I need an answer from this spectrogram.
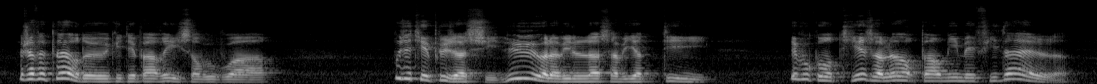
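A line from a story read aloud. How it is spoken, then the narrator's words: Countess, friendly familiar voice. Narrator (French): dit la comtesse d'une voix amicale et familière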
